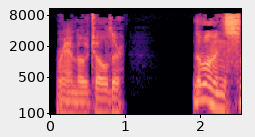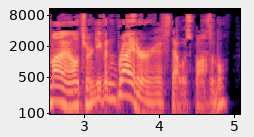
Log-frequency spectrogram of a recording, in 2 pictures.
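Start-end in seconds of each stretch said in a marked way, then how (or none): none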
